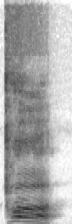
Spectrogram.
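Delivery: sharp high mock yelp, as if struck on the shoulder; yelp of pain. Man whacked with a staff yelps in pain. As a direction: cry out high and sudden.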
